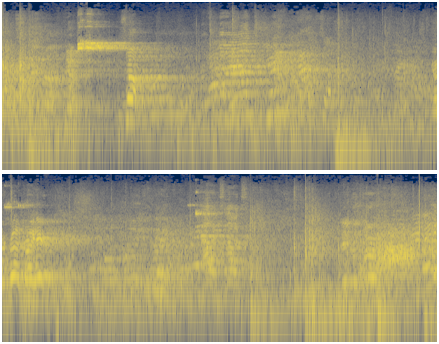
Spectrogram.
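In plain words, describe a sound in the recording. Basketball shoes squeak on a hardwood court.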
